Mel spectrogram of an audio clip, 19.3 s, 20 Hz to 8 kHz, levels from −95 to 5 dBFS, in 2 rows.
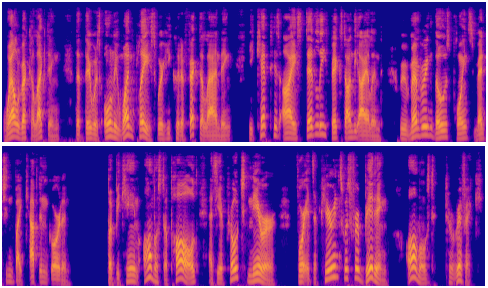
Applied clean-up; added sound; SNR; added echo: neural mask model Resemble Enhance denoiser.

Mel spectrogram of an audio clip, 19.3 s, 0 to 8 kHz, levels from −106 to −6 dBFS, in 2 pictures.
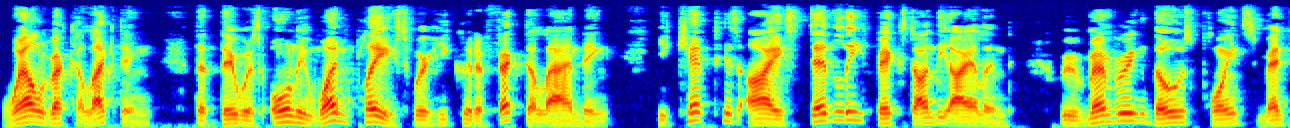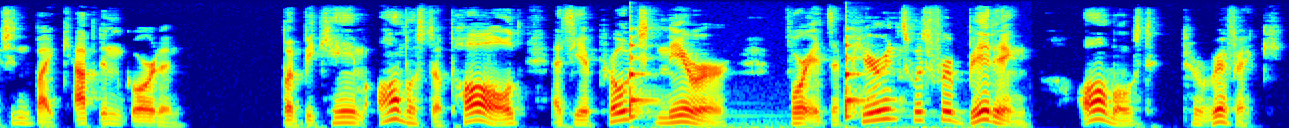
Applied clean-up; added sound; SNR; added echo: none; Bowed string instrument; 6 dB; none.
